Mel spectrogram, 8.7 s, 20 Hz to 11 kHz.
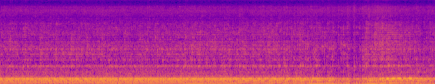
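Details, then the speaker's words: LaSalle engine, phone facing the exhaust, throttle held constant at about 1/4: lumpy uneven running with speed dipping and surging; owner suspects anti-percolator rods causing fuel starvation, unconfirmed. "So again, I think it's the same thing, that those percolator rods are trying to c"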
